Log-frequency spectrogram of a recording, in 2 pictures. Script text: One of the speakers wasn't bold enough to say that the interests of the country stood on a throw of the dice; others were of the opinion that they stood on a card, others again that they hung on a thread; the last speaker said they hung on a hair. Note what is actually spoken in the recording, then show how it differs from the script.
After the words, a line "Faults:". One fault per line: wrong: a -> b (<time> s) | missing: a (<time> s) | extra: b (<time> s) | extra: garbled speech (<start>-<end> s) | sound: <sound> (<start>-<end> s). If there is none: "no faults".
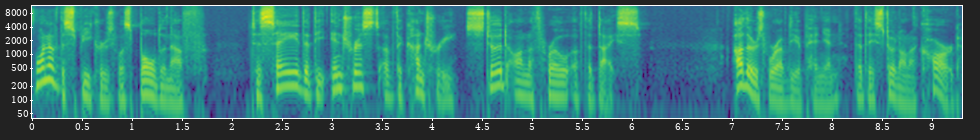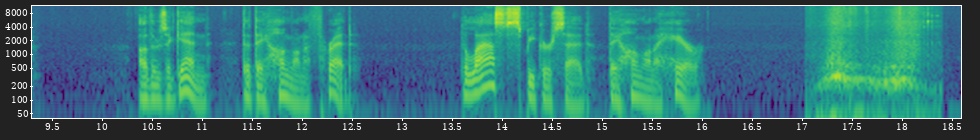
One of the speakers was bold enough to say that the interests of the country stood on a throw of the dice; others were of the opinion that they stood on a card, others again that they hung on a thread; the last speaker said they hung on a hair.
Faults:
wrong: wasn't -> was (0.9 s)
sound: whoosh (17.0-18.4 s)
